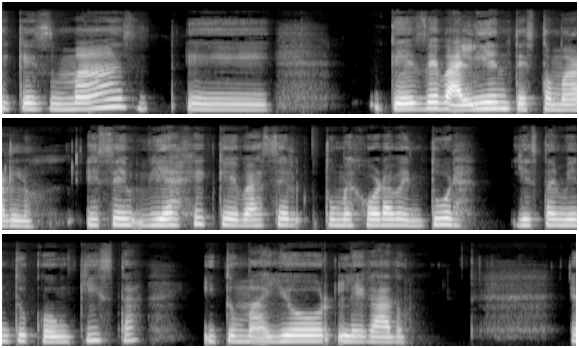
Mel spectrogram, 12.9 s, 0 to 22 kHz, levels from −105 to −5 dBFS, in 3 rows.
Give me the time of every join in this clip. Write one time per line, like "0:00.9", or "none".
none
